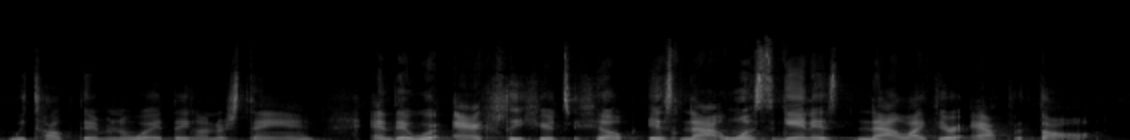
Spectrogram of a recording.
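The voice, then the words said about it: Southern US country accent. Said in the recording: “I have a country accent. It's not going anywhere. I left Mississippi in 2012, 2013.”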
